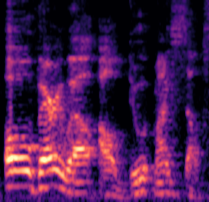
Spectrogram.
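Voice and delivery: loud, high sigh of giving in; exasperated hen. A narrator's reading. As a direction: give up with a huff. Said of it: "said the little red data hen".

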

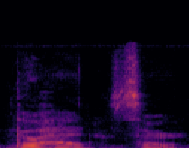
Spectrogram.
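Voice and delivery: normal talking voice

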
